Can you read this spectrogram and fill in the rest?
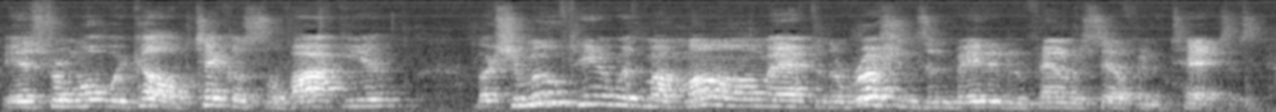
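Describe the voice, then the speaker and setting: A man's voice: sits high, normal speed, sharp tone. A man acting in a staged play reading as a genial, proud shopkeeper father with a friendly, folksy storytelling manner. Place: live staged reading in a room. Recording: very echoey, distant mic, faint noise.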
